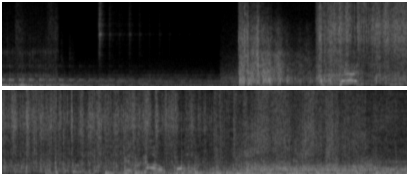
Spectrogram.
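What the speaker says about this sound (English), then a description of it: "one of the Mostovian police officers accidentally fires his weapon." A police officer's weapon goes off accidentally: a quiet moment is broken by a sudden loud shot, followed by sustained sharp, crackling bursts that continue to the end.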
